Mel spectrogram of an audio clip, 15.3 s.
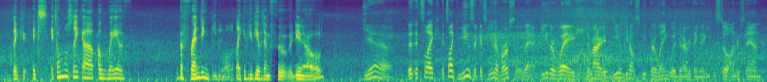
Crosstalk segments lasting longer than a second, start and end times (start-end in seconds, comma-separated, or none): none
